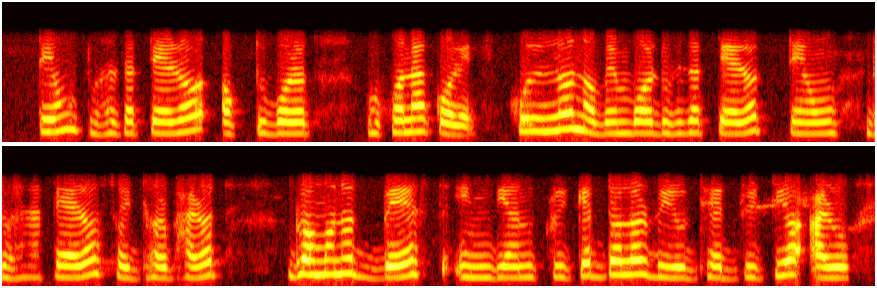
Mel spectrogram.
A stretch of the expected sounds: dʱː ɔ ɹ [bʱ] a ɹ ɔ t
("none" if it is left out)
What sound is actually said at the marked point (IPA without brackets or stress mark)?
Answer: bʱ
